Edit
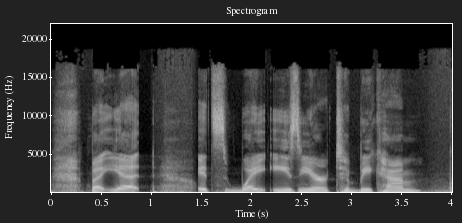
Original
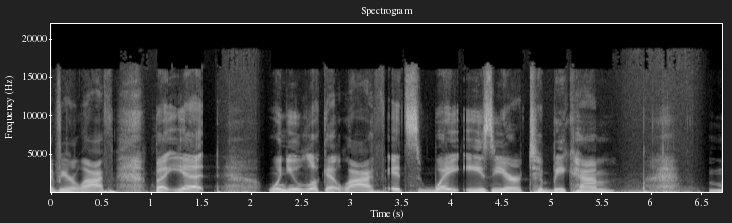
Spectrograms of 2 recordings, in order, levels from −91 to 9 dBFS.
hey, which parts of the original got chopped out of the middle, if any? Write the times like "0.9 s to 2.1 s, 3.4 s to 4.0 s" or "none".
2.1 s to 3.4 s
